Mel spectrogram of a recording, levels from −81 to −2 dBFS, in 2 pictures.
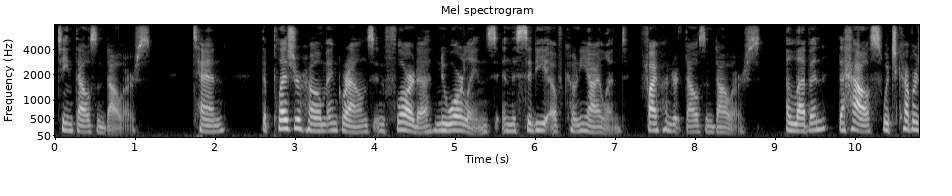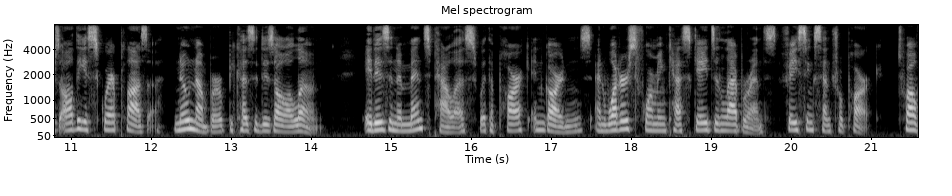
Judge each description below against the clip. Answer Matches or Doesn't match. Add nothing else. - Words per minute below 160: Matches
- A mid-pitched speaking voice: Matches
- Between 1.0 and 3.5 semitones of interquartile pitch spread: Matches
